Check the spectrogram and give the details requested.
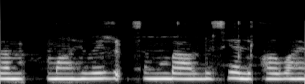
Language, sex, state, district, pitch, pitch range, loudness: Hindi, female, Haryana, Charkhi Dadri, 255 Hz, 255-260 Hz, -11 LUFS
